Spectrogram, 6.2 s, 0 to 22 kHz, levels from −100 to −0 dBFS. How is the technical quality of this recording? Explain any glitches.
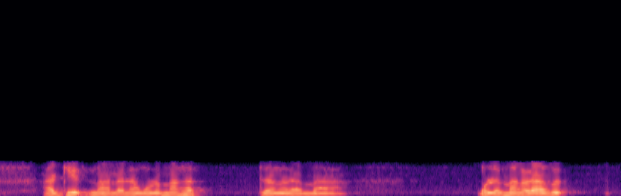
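The technical quality is poor. The whole recording has passed through a Codec 2 vocoder, and the damage is heavy from start to finish. The band runs only from about 250 Hz to 3.6 kHz. Codec 2 does not keep the waveform. It sends only pitch, voicing, energy and a rough spectral envelope. The decoder then rebuilds the voice from sine waves. The result is robotic and buzzy speech. The thinness and coarseness fit a very low rate near 2.4 kbit/s.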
